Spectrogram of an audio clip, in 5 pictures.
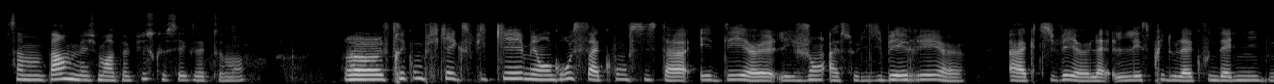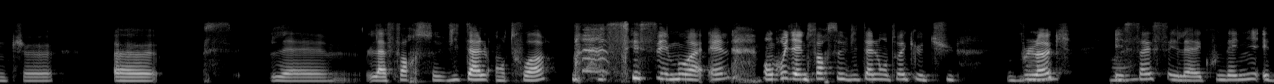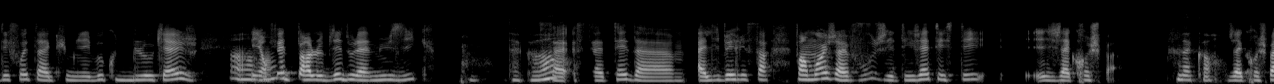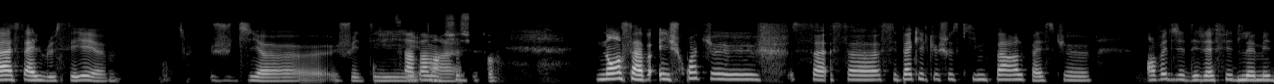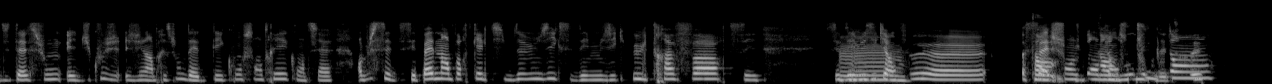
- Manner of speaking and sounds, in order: tapping; chuckle; laughing while speaking: "c'est ses mots à elle"; other background noise; distorted speech; "kundalini" said as "kundani"; throat clearing; blowing; stressed: "tout"
- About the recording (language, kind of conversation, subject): French, unstructured, Quelle est votre stratégie pour cultiver des relations positives autour de vous ?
